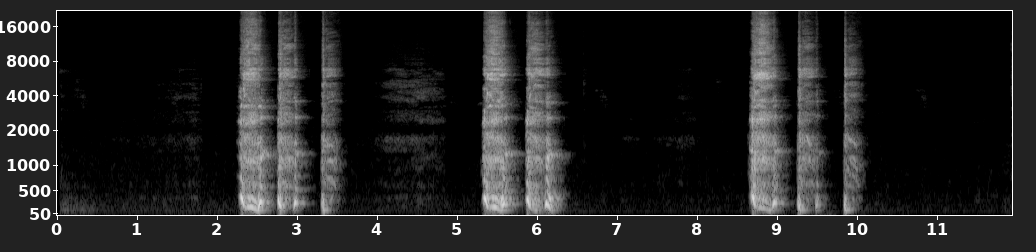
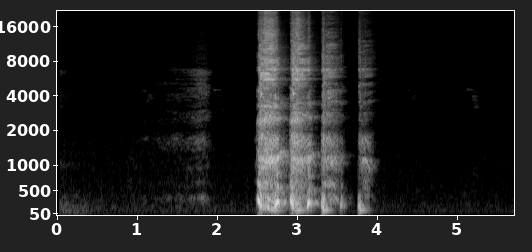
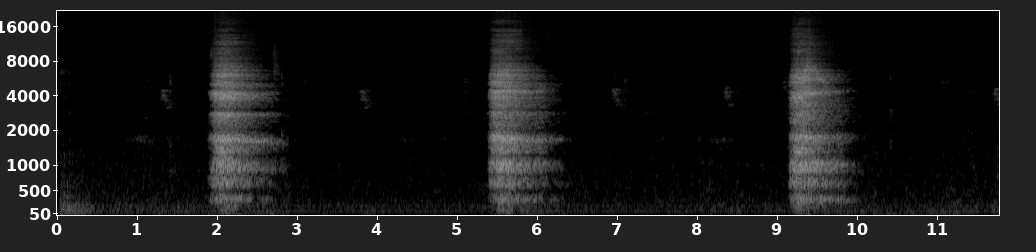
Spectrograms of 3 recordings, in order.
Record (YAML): three_cough_length: 11.9 s
three_cough_amplitude: 32010
three_cough_signal_mean_std_ratio: 0.31
cough_length: 5.7 s
cough_amplitude: 32597
cough_signal_mean_std_ratio: 0.29
exhalation_length: 11.8 s
exhalation_amplitude: 4222
exhalation_signal_mean_std_ratio: 0.32
survey_phase: alpha (2021-03-01 to 2021-08-12)
age: 45-64
gender: Male
wearing_mask: 'No'
symptom_none: true
smoker_status: Never smoked
respiratory_condition_asthma: false
respiratory_condition_other: false
recruitment_source: REACT
submission_delay: 3 days
covid_test_result: Negative
covid_test_method: RT-qPCR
